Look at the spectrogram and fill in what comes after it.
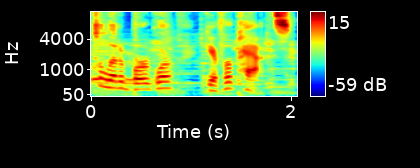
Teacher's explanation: the reporter drops the H there from the word her. Instead of give her, is giver.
